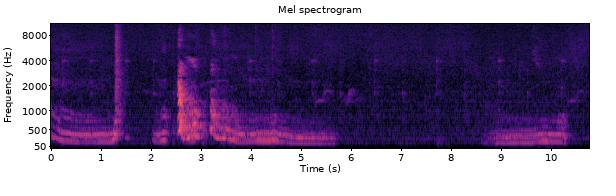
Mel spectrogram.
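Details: A Jack Russell and beagle cross, tail wagging fast, barks excitedly at a purebred beagle down the road: long, wavering bays and a sharp yelp, then a lower, moaning whine.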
